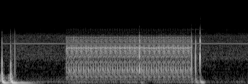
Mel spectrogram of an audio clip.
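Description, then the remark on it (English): Telephone line audio: a new sender in a Crossbar 5 exchange office dial pulsing a number out on a trunk to Spotsylvania, with sharp relay clicks at the start, a steady buzzy hum in the middle, and a quick burst of clicks near the end. “And now, there's a new sender on the line, dial pulsing the number out.”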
